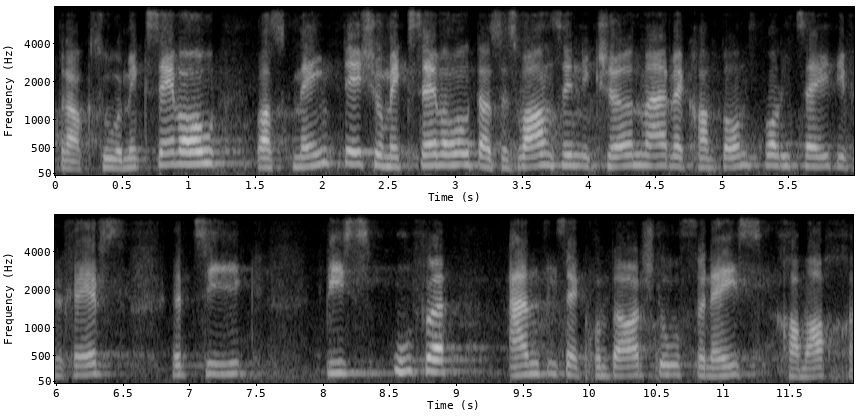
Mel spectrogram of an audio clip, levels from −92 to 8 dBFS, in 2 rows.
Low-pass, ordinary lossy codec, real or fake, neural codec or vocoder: 7.2 kHz; Opus, 16 kbps; fake; codec, 24 kHz, 6 kbps, HILCodec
